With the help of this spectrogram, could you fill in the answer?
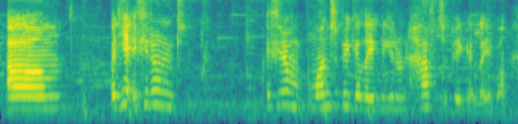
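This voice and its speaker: A woman's voice: high-pitched, steady tone, a little fast, pushed and bright, faint music behind. A woman of twenty-one chatting casually on a livestream, answering viewer questions in a giggly way full of "like" and "um". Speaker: streamer and college student.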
